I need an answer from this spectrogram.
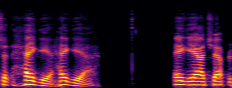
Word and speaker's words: Haggai: I pronounce it Haggai.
